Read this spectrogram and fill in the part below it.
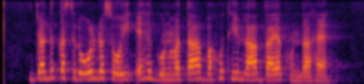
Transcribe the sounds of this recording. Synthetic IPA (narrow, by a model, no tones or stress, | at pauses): d͡ʒəd̪kəsɾoːlɾəsoːiːʔɪɦɡʊnʋət̪aːbəɦʊt̪ɦiːlaːb̚d̪aːjəkɦʊnd̪aːɦɛː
